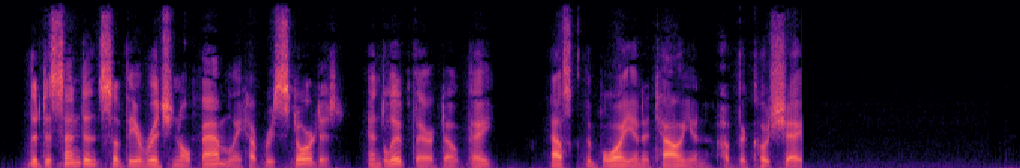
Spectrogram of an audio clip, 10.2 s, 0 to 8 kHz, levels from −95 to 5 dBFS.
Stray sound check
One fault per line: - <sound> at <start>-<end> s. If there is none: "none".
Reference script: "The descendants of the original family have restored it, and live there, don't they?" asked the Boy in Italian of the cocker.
none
